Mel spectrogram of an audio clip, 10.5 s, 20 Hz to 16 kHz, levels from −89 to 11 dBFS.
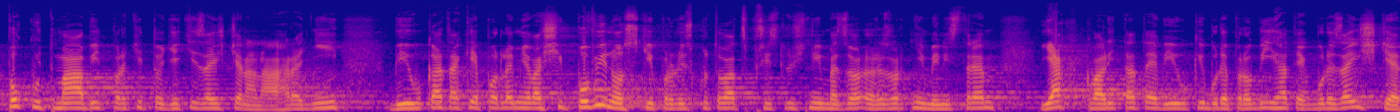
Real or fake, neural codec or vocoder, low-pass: real; none; 14.4 kHz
